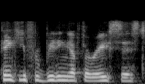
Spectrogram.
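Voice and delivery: ordinary talk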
